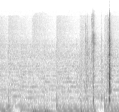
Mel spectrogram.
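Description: Background music, with one sharp click near the end from a small spring-plunger foam-dart blaster being worked.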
